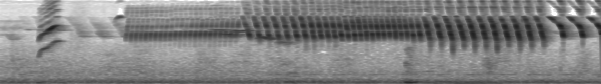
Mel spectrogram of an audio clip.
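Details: Canary song used as a teaching lure: a few upswept chirps, a sustained buzzy trill, then an accelerating, rolling series of high notes growing louder.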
